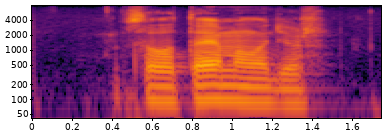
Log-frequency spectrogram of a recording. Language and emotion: Russian, neutral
